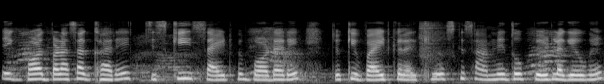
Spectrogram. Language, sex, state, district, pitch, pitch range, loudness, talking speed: Hindi, female, Chhattisgarh, Rajnandgaon, 235 Hz, 220-245 Hz, -15 LUFS, 240 wpm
